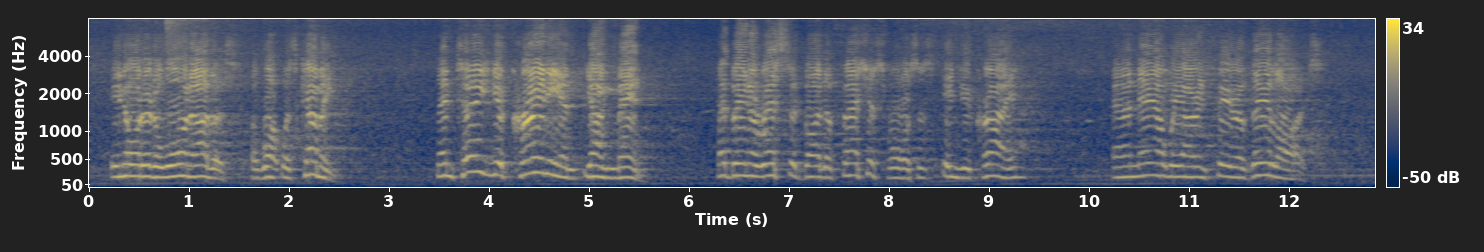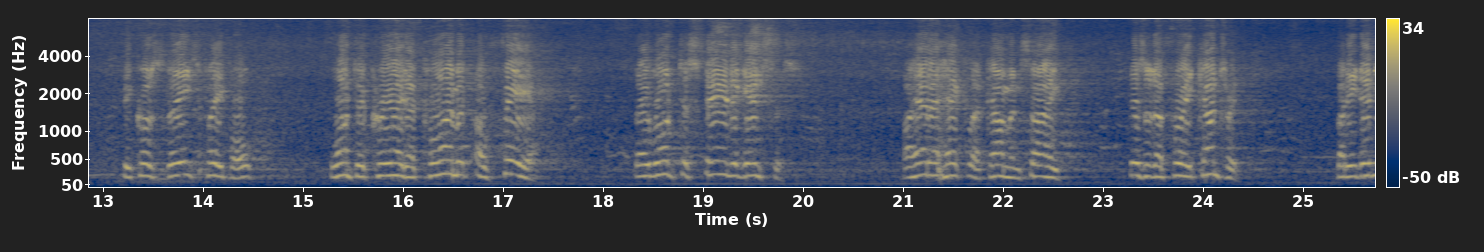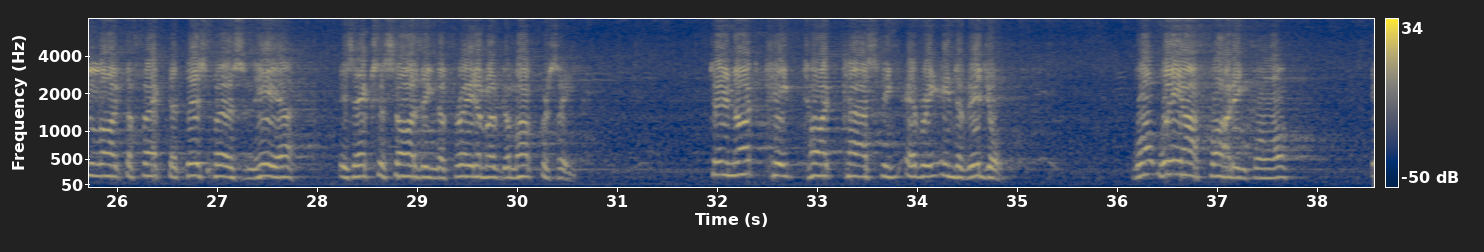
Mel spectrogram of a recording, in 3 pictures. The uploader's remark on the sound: Rally for Peace 18 March 2022 outside the Hilton Hotel organised by JustPeace while Minister for Defence Dutton was speaking to the American Chamber of Commerce at a $2,000 luncheon inside the Hilton Hotel Brisbane.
